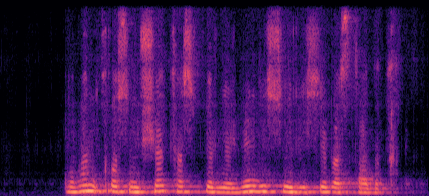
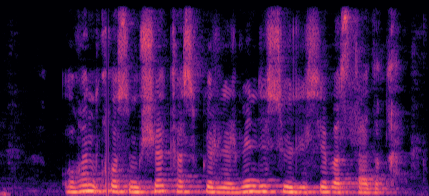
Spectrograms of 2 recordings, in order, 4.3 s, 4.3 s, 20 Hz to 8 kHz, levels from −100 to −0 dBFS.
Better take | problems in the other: second | noise reduction (neural separator model SepFormer DNS4)

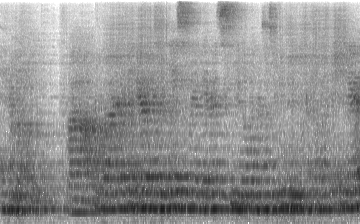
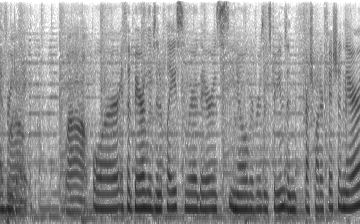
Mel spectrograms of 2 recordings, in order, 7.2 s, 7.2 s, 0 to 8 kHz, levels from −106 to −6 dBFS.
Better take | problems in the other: second | noise reduction (neural separator model SepFormer DNS4)

